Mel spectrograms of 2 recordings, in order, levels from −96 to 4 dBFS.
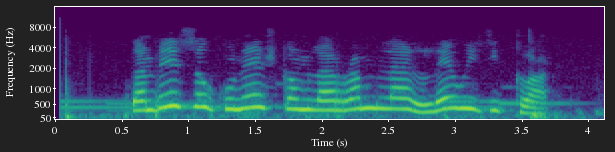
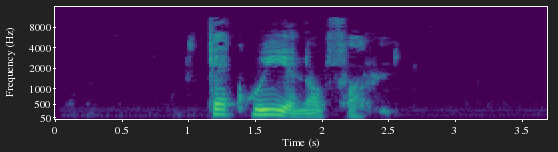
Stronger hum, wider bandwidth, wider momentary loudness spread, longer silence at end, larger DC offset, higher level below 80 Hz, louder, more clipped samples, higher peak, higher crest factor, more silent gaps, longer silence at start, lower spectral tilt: neither; second, 5.2 kHz vs 11.5 kHz; second, 10 LU vs 18 LU; second, 0.35 s vs 1.35 s; neither; first, -44 dBFS vs -70 dBFS; first, -18 LUFS vs -26 LUFS; neither; first, -6 dBFS vs -12 dBFS; second, 12 dB vs 20 dB; neither; second, 0.05 s vs 1.15 s; first, -10 dB/octave vs -6 dB/octave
